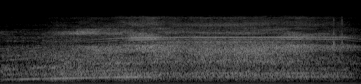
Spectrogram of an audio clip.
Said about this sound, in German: In Philipp brummt ein Motor.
